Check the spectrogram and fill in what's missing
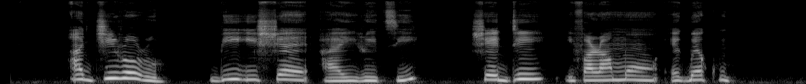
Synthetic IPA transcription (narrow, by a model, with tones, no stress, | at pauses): a˧d͡ʒi˦ɾo˦˨ɾo˨ | bi˨˦i˧ʃɛ˦a˨i˨ɾe˨ti˨˦ | ʃe˧dĩ˦ | i˦˨fa˧ɾa˧mɔ̃˦ɛ˧ɡ͡bɛ˦kũ˦˨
